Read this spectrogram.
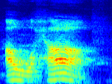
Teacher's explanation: huruf waw sukun didahului oleh huruf hamzah berharokat fathah, dibaca panjang 2 harokat. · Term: matlin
